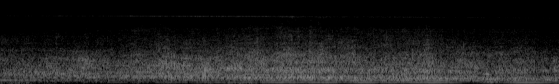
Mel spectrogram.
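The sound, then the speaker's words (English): A big helicopter flies overhead: a steady, droning engine hum with a low rotor-like throb, loud and continuous, with no talking. “That's a big one. I've always wanted to be on a helicopter.”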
